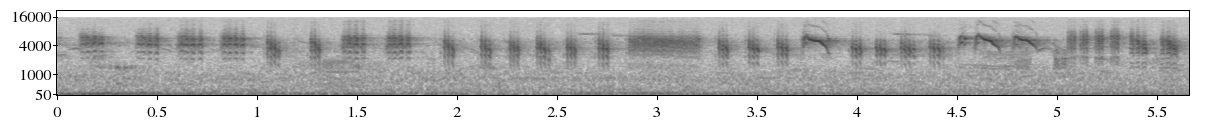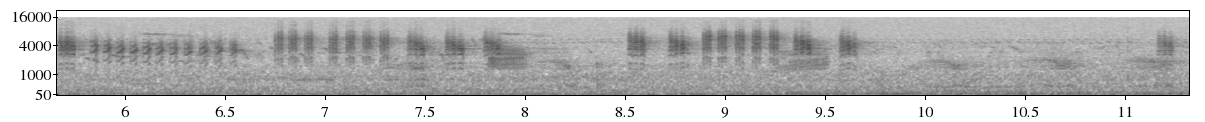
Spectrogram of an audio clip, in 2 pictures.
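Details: A very close, angry sedge warbler sings on the bush holding the microphone, pecking at the mic: a fast, unbroken torrent of harsh, scratchy chatter mixed with higher whistled notes, running without pause for over ten seconds.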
